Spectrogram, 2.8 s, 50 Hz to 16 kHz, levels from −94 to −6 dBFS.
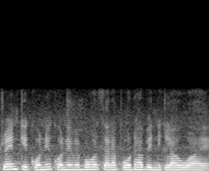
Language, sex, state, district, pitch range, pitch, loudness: Hindi, female, Arunachal Pradesh, Papum Pare, 210-225 Hz, 220 Hz, -12 LUFS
